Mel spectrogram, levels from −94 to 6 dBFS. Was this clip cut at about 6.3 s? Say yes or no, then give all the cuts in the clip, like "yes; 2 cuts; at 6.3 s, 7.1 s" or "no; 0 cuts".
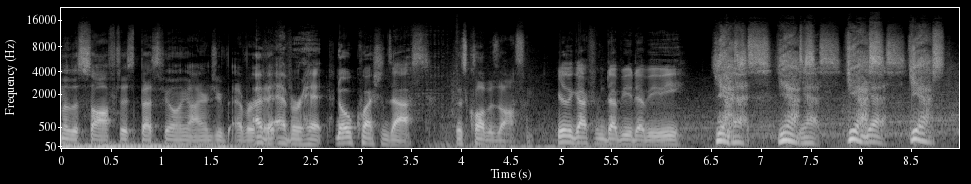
yes; 3 cuts; at 2.7 s, 3.6 s, 6.3 s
